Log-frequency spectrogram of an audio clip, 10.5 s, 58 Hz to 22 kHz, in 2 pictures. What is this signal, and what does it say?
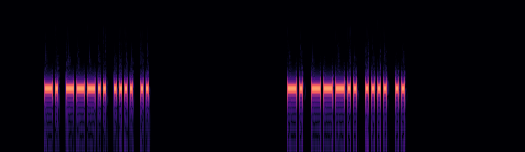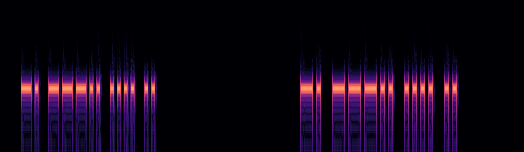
Morse code, heard as a keyed tone, about 36 wpm, 700 Hz. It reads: N8HI N8HI N8HI N8HI
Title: Speed Racing - USA 1x2 Call Signs 30wpm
